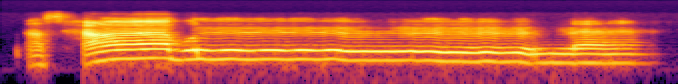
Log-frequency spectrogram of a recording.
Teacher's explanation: Faulaika ashabun nar. Nah, ini nun tasdidnya juga perlu diperjelas dan didengungkan ya. · Ashabu itu agak lembut keluarnya kayak ada angin.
